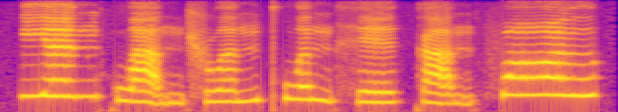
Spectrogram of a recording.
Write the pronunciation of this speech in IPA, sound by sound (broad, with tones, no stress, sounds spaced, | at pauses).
j ɛ˥ n k w a̰˨˩ n ʂ w ə˧˥ n pʰ w ə˥˩ n x e˧˥ ɪ̯ k a̰˨˩ n f ɑ˥ ʊ̯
